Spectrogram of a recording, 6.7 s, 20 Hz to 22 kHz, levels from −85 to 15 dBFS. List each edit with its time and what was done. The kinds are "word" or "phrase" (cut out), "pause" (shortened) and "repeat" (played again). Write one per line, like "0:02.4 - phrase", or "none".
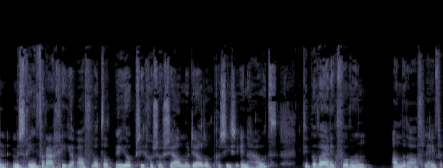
0:04.4 - pause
